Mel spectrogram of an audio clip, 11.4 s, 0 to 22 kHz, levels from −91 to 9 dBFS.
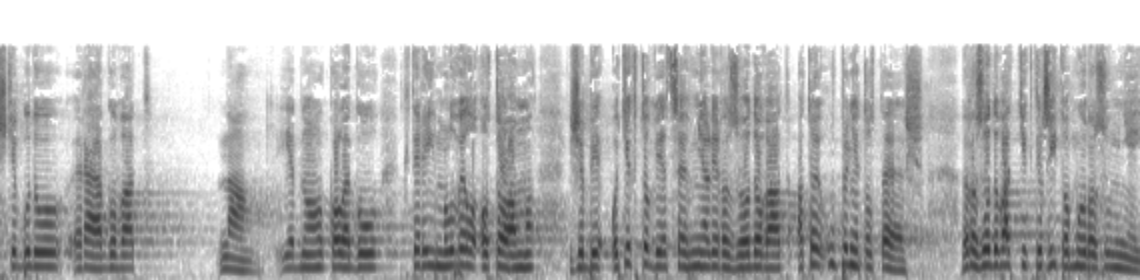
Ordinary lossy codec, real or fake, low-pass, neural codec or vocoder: MP3, 48 kbps; fake; 14.4 kHz; vocoder, 44.1 kHz, 128 mel bands, Pupu-Vocoder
